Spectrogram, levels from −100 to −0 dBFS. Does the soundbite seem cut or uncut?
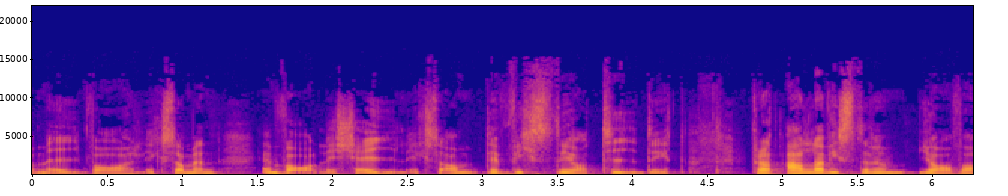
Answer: cut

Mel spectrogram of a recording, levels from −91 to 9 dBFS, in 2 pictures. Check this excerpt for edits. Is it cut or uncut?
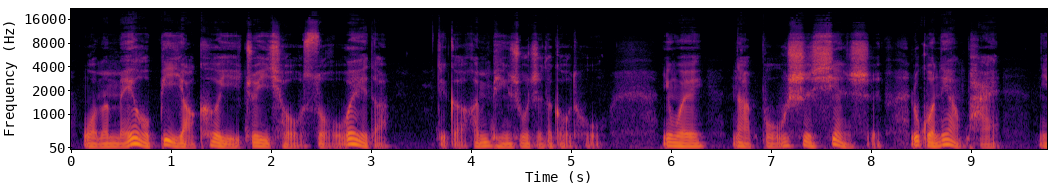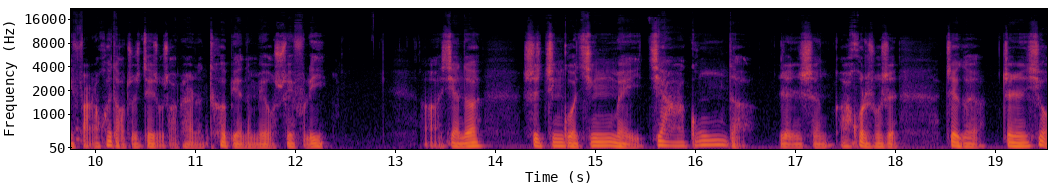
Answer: uncut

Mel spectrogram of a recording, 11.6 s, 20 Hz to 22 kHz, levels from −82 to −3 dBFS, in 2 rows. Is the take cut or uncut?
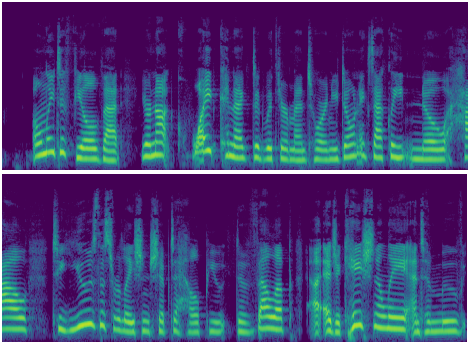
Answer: cut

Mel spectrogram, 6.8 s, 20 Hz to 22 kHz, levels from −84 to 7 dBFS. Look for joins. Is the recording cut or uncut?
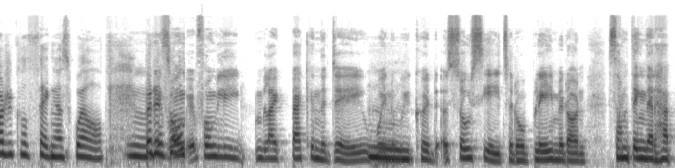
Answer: cut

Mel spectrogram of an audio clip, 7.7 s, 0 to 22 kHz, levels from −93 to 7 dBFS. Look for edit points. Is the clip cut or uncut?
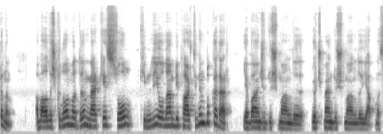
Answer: cut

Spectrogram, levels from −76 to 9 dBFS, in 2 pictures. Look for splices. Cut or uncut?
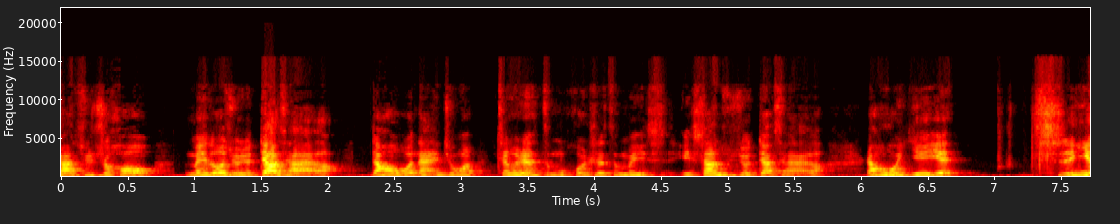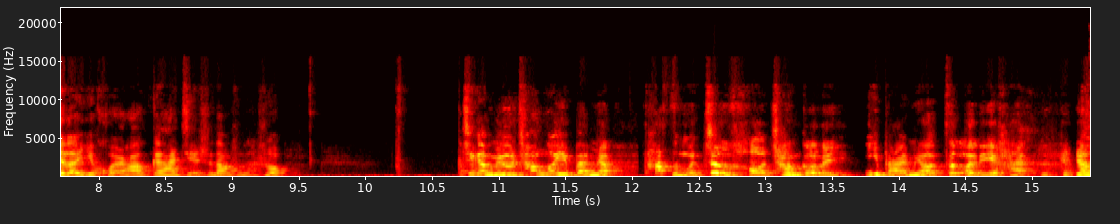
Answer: cut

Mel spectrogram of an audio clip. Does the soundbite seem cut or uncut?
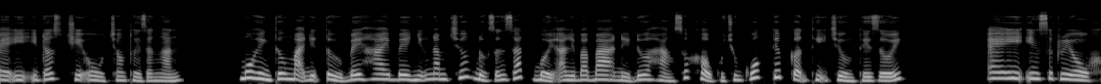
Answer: uncut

